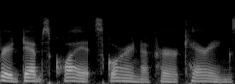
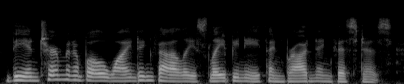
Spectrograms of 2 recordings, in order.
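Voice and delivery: ordinary delivery, nothing marked

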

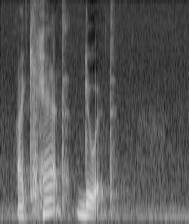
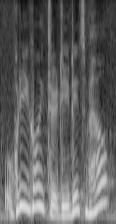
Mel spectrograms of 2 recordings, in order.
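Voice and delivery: much higher, gentle caring voice; caring offer; 6 semitones higher, faster than usual. Pretend. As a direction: sweetly offer help to a stranger. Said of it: "to say".

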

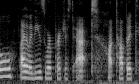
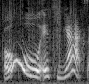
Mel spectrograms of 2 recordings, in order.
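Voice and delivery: loud, high delighted "oh"; excited reveal; 6 semitones higher, 12 dB louder, much slower than usual. Real, not acted. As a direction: burst out with delight. Reveals figure.

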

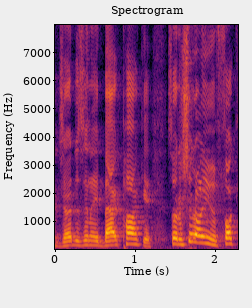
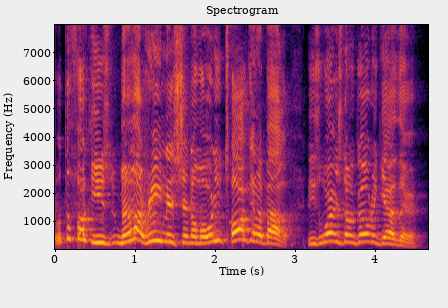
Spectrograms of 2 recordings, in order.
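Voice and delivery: exasperated disbelief; 6 semitones higher than usual. Real, not acted. Exasperated reading rival's statement.

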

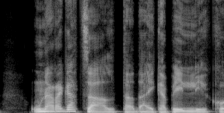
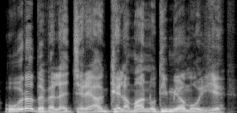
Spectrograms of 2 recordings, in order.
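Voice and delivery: put-on louder, jovial old man; hearty old gentleman; 4 semitones higher, 4 dB louder than usual. A narrator's reading. Sir Thomas asking the palmist to read his wife's hand, jovial and loud. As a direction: boom it out like a cheerful old gent.

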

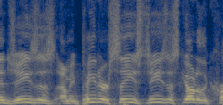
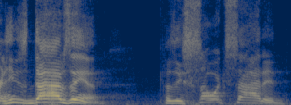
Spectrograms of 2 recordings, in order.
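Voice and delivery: normal talking voice

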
